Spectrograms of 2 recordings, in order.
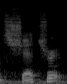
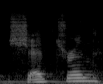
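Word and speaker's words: Shettron: then four-star wide receiver taylon shetter shedtren i believe is how you pronounce it he should come and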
